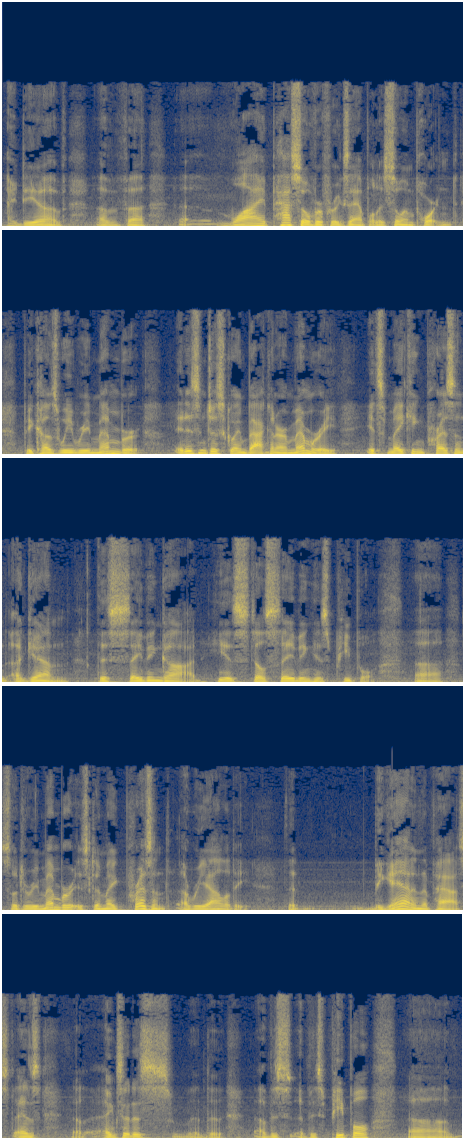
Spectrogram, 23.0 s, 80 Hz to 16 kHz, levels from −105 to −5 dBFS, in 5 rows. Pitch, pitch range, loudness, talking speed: 110 Hz, 95-125 Hz, -18 LUFS, 165 wpm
